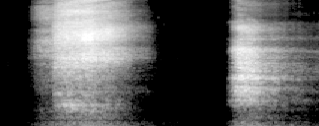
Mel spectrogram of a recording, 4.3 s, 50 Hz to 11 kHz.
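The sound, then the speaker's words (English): A person takes two deep breaths during a guided breathing exercise. Each is a long, airy, hissing exhale; the first swells and fades slowly, and the second is shorter, with silence between them. “All I have for us is let's take 3 deep breaths.”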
